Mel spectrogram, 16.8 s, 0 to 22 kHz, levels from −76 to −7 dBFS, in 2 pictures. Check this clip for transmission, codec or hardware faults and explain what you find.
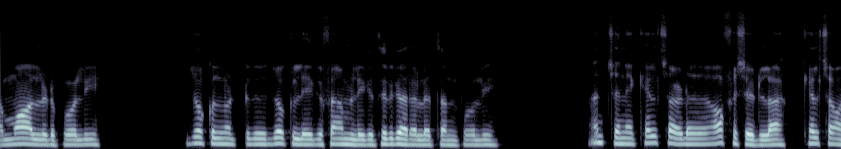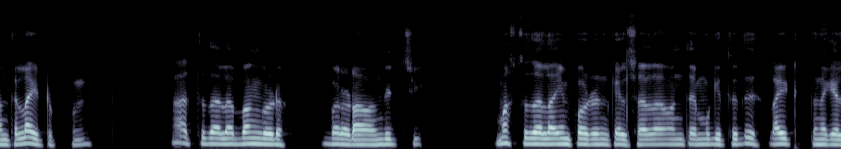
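No faults are audible anywhere in this speech recording.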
